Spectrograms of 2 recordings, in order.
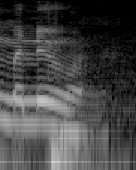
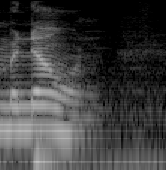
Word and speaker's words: Manone: to go that route winnie manoon or manon the pronunciation goes either way but we're going to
